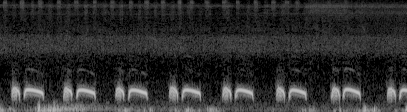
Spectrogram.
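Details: Young wild-caught spotted dove, newly caged and standing calm, cooing in the Cấn Sấm style: a short low note then a longer smooth one, paired phrases repeated about once a second, with faint low rustling beneath.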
